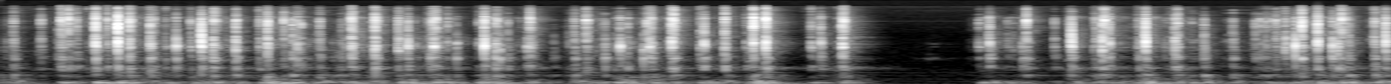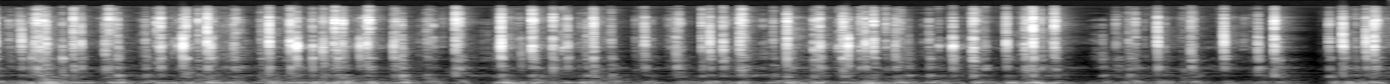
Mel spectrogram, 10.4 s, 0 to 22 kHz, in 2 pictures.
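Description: Fingertips of both hands type fast on a 60% mechanical keyboard with plastic keycaps on tactile Holy Panda switches, set in a solid bamboo wooden case with RGB lighting and resting on a wrist rest. A dense stream of sharp, bright clacks with a low thocky body runs throughout, broken by a brief silent pause near 3.3 seconds.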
